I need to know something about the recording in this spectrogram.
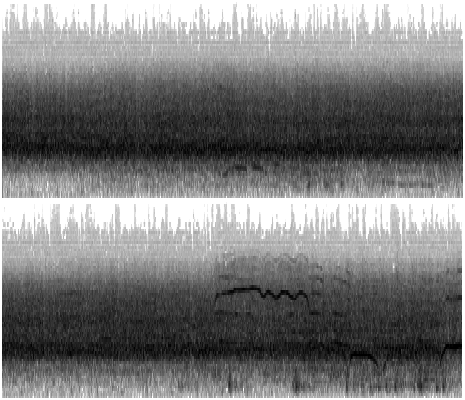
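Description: A huge stadium crowd cheers and roars loudly.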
